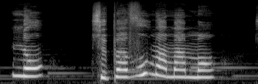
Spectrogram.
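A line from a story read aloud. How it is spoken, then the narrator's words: Little hedgehog indignantly exclaiming. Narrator (French): s'écrie le petit hérisson qui ne veut pas qu'on le prenne pour un idiot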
